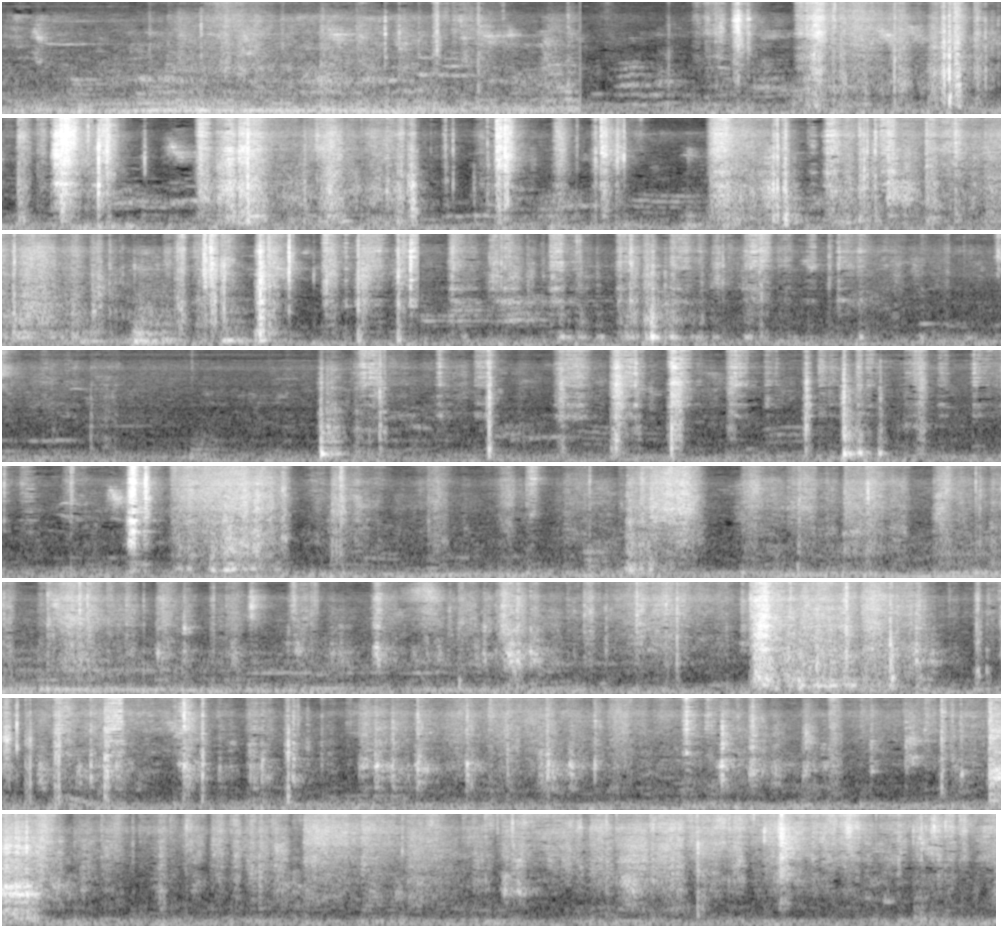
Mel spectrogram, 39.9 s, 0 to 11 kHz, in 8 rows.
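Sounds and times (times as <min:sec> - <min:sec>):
hands working potting soil: 0:00.6 - 0:15.4, 0:16.0 - 0:39.9
plastic plant pot handled: 0:16.6 - 0:39.9.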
